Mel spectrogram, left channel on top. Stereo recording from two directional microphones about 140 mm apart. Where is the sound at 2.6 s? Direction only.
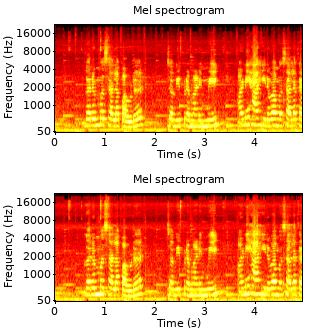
55° right (ahead or behind).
